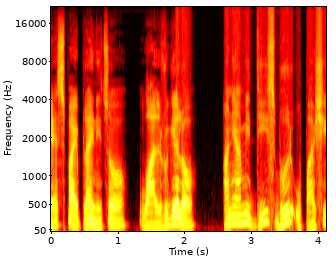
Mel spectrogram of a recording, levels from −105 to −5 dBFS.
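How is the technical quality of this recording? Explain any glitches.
The quality drops partway through. From 1.87 s to the end, a gritty hiss rides on the speech, strongest on loud and bright sounds. This is sample clock jitter: a wobbling converter clock, around 10 microseconds, mistimes samples, leaving error roughly 20 dB below the signal.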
